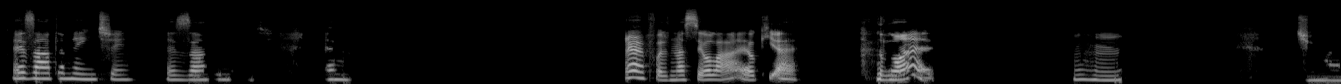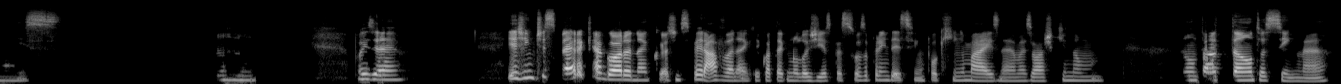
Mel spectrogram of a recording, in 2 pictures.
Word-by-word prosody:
Exatamente, 260 -4 -4 0.3
exatamente. 215 0 -10 0.5
É - - -7 2.9
É, 310 -2 +5
foi 200 -8 -7
nasceu 215 +1 -1
lá, 215 - -2
é 205 - 0
o 205 - -5
que 455 - -5
é? - - 0 0.8
Não 210 -2 +2
é? - - +1 1.4
Uhum. 210 -3 -10 1.8
Demais. 190 - -8 1.6
Uhum, 200 -1 -11 1.0
pois 245 0 -1
é. 220 -1 +2 1.0
E - - +4
a - - +9
gente 305 +4 +1
espera 380 +2 +7
que - - -8
agora, 220 -5 +9
né, 195 -1 -1
a - - 0
gente 215 -2 -5
esperava, 205 -5 +3
né, - - -4
que - - -14
com 180 - -4
a - - -8
tecnologia 175 -1 -2
as 175 - -8
pessoas 195 - -6
aprendessem 200 - -5
um - - -13
pouquinho 185 0 -9
mais, 170 -2 0
né, 165 - -9
mas 170 +1 -8
eu 170 - -2
acho 165 0 -2
que 195 - -13
não 185 0 -12 0.8
não 195 0 -4
está 195 0 +4
tanto 195 0 +5
assim, 170 -4 -1
né. 155 +2 -6
205 Hz, 110 wpm, -24 LUFS, 185-225 Hz, 2.9 s, a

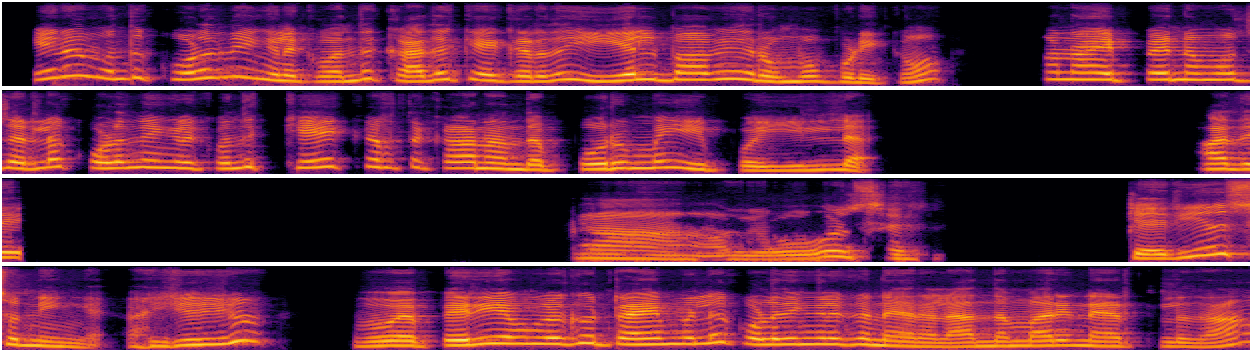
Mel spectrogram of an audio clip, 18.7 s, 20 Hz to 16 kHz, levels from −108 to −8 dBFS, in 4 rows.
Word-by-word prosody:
ஏன்னா 440 +6 0
வந்து, 360 +3 -3
குழந்தைங்களுக்கு 310 - 0
வந்து 240 - -2
கத 220 +4 +3
கேட்கறது 225 0 +1
இயல்பாவே 295 +5 +3
ரொம்ப 215 +2 0
புடிக்கும். 190 - -5 0.4
ஆனா 310 -1 -1
இப்ப 290 +3 -11
என்னமோ 290 -1 -1
தெரில்ல, 270 +5 +1
குழந்தைங்களுக்கு 270 -2 0
வந்து 310 +4 -4
கேட்குறத்துக்கான 290 -4 -1
அந்த 210 -2 +2
பொறுமை 270 +5 +2
இப்ப 185 -2 -5 0.2
இல்ல. 205 +2 -4 1.4
அதே 230 -1 +2 2.1
ஆ. 190 -1 -3 0.5
ஐயோ! 150 +1 -7 0.3
சரி. 175 -3 -8 0.8
சரியா 195 - +1 0.2
சொன்னீங்க. 205 -9 0 0.2
ஐய்யய்யோ! 240 - +1 0.4
வ 200 - +2 0.2
பெரியவங்களுக்கும் 285 +3 +4
டைம் 265 +1 +7
இல்ல, 300 +5 0
குழந்தைங்களுக்கும் 260 -1 +3
நேரம் 190 -4 0
இல்ல. 170 0 0
அந்த 195 - -1
மாரி 215 +2 +2
நேரத்தில 190 -1 -3
தான், 170 - -3
255 Hz, 120 wpm, -23 LUFS, 210-295 Hz, 2.1 s, டைம்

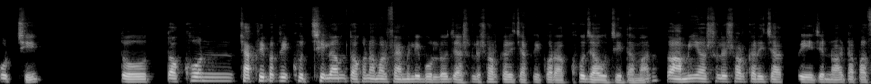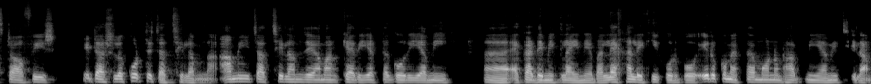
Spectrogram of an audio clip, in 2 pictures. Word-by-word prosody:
করছি, 135 -5 0 0.9
তো - - +7 0.4
তখন 175 +5 +3 0.4
চাকরি-বাকরি 160 +2 +4
খুঁজছিলাম। 150 -1 +2
তখন 130 +2 0
আমার 130 -1 +1
ফ্যামিলি 125 +1 +2
বলল 120 0 0
যে - - +1
আসলে 125 +1 -6
সরকারি 120 -1 0
চাকরি 110 +1 -4
করা 110 -2 +2 0.2
খোঁজা 120 -6 +4
উচিত 100 -1 -3
আমার। 95 +2 -3
তো - - -2
আমি 130 +3 +3
আসলে 135 +1 -1
সরকারি 130 -2 +1
চাকরি 115 0 0
যে 115 - +2
৯ঃ০০-৫ঃ০০ 110 0 -2
অফিস, 110 +2 -3 0.4
এটা - - +1
আসলে 130 +3 0
করতে 160 -2 +1
চাচ্ছিলাম 95 -1 -3
না। - - -7 0.2
আমি 130 +3 +2
চাচ্ছিলাম 120 +1 -1
যে - - +3
আমার 110 -1 -1
কেরিয়ারটা 110 -2 -1
গড়ি 100 -1 +1
আমি 100 -1 -2 0.5
আ - - 0 0.3
একাডেমিক 100 -1 +2
লাইনে 95 0 0
বা 95 - +1
লেখালেখি 115 -1 +1
করবো। 100 -1 -1 0.2
এরকম 145 -2 +4
একটা 105 +3 -4
মনোভাব 105 -1 -1
নিয়ে 100 -2 -1
আমি 100 - -1
ছিলাম। - - -2
115 Hz, 170 wpm, -23 LUFS, 105-130 Hz, 0.9 s, তো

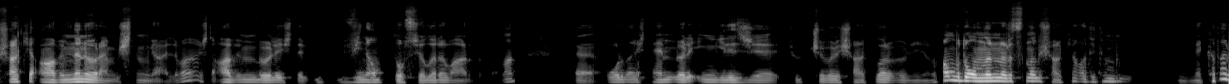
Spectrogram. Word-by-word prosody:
şarkıyı 120 0 0
abimden 110 +3 +3
öğrenmiştim 95 -4 0
galiba. 75 -3 -13
İşte, - - -13
abimin 110 0 -4
böyle, 105 0 -1
işte, 100 - -11 0.3
winup 105 +2 -7
dosyaları 100 -1 -5
vardı 95 - -13 0.2
falan. - - -13 0.6
Iıı, - - -11
oradan, 110 0 -7
işte, 110 +1 -16
hem, 110 +1 -6
böyle, 110 -1 0
İngilizce, 100 -3 -6
Türkçe, 105 0 -11
böyle, 100 -1 -6
şarkılar 100 +3 -7
öğreniyorum 90 -2 -17
falan 190 +8 +3
bu 180 - +5
da 170 - +10
onların 155 0 +10
arasında 150 +1 +3
bir - - -6
şarkı. 105 +3 -11
"Ya" 130 -4 -12
dedim, 135 +3 -10
"Bu 130 -4 -20 0.4
ne 90 +1 -20
kadar 245 - -1
105 Hz, 165 wpm, -26 LUFS, 100-120 Hz, 0.6 s, da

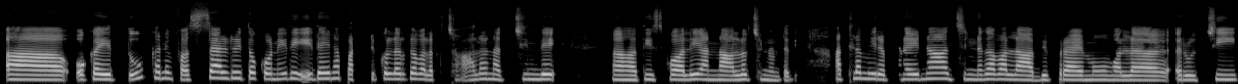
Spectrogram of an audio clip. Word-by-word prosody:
ఆహ్, 220 -1 +7 0.2
ఒక 230 - -9 0.2
ఎత్తు 220 0 -4 0.2
కానీ 285 -1 -1
ఫస్ట్ 220 -1 -2
శాలరీతో 285 -1 +3
కొనేది 255 +2 -2
ఏదైనా 270 +3 +1
పర్టిక్యులర్‌గా 250 +2 -2
వాళ్ళకి 215 -2 -5
చాలా 235 +4 -5
నచ్చిందే 235 +2 -1 0.7
ఆహ్, 215 -1 +3
తీసుకోవాలి 225 0 0
అన్న 215 -1 -4
ఆలోచన 225 +1 -2
ఉంటది. 195 +2 -9 0.4
అట్లా 240 +5 -3
మీరు 250 -2 0
ఎప్పుడైనా 235 +4 -2 0.3
చిన్నగా 230 0 -2
వాళ్ళ 230 -1 +1 0.2
అభిప్రాయము 210 0 -1
వాళ్ళ 200 0 0 0.5
రుచి 210 +3 -3
230 Hz, 120 wpm, -23 LUFS, 215-250 Hz, 0.7 s, ఆహ్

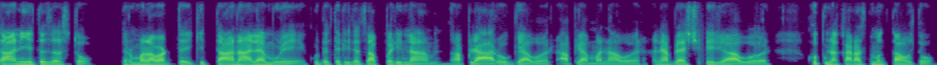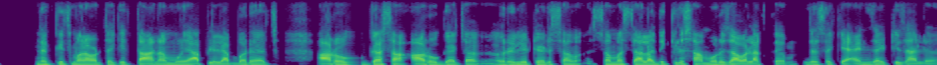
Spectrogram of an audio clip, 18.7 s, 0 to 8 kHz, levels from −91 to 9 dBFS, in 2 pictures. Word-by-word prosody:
ताण 160 0 +5
येतच 140 +1 +1
असतो. 115 -4 -3 0.3
तर 125 - -3
मला 135 +2 +6
वाटतंय, 125 -3 +2
की 125 - -5
ताण 130 0 +5
आल्यामुळे 120 -3 +3 0.2
कुठेतरी 125 +1 -4
त्याचा 125 0 +2
परिणाम 115 -5 0 0.2
आपल्या 110 - +4
आरोग्यावर 105 -1 0 0.2
आपल्या 110 +1 -1
मनावर 105 -1 -2
आणि 125 0 -2
आपल्या 125 0 +3
शरीरावर 115 -3 0 0.4
खूप 195 -4 -2
नकारात्मकता 130 +1 +1
होतो. 110 -2 -4 0.5
नक्कीच 130 +2 -2
मला 130 -1 +4
वाटतं, 125 0 -1
की 130 - -3
ताणामुळे 120 +2 +2
आपल्याला 120 +1 -1
बरच, 120 0 -3 0.5
आरोग्या 125 +2 +1 0.4
आरोग्याच्या 130 +2 0 0.3
रिलेटेड 135 +2 -1
सम 130 +1 -3 0.2
समस्यालादेखील 145 +3 0
सामोरं 125 +3 +1
जावं 115 -1 +5
लागतं. 110 +1 -3 0.2
जसं 120 0 -4
की 125 - -2
एन्झायटी 115 +1 -3
झालं 105 -1 -3
125 Hz, 130 wpm, -19 LUFS, 115-130 Hz, 0.5 s, मला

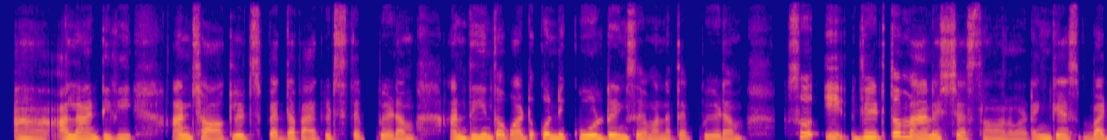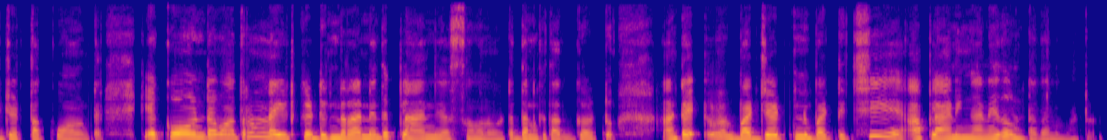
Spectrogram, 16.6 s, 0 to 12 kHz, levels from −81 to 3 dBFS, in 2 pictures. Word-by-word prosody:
ఆ! - - +2 0.3
అలాంటివి. 250 -1 +1 0.4
And 270 +1 +4
chocolates 250 0 0
పెద్ద 240 -2 -1
ప్యాకెట్స్ 230 +1 -4
తెప్పియడం. 225 0 -3 0.3
అండ్ 260 0 +3
దీంతో 270 +1 +3
పాటు 270 +2 0
కొన్ని 265 -2 +6
కూల్‌డ్రింక్స్ 265 0 +5
ఏమన్నా 235 -1 -4
తెప్పియడం. 225 -1 -4 0.4
సో, 355 - 0 0.2
ఈ - - +3 0.2
వీటితో 315 +3 +5
మ్యానేజ్ 255 0 +2
చేస్తాం 235 -1 -5
అనమాట. 215 0 -8
ఇన్‌కేస్ 250 0 -1
బడ్జెట్ 235 +1 -3
తక్కువ 220 -1 -7
ఉంటే. 200 - -13 0.4
ఎక్కువ 315 0 +6
ఉంటే 300 0 +2
మాత్రం 310 +6 -3
నైట్‌కి 280 +2 +2
డిన్నర్ 260 0 +3
అనేది 260 +5 0
ప్లాన్ 235 -3 0
చేస్తాం 225 0 -7
అనమాట 210 0 -11
దానికి 240 +1 -3
తగ్గట్టు. 220 +1 -6 0.4
అంటే, 275 +4 +4 0.4
బడ్జెట్‌ని 260 +2 +3
బట్టించి 240 - -3 0.3
ఆ - - +1
ప్లానింగ్ 250 -1 +2
అనేది 275 +6 +1
ఉంటాదనమాట. 210 -3 -11
250 Hz, 150 wpm, -23 LUFS, 230-265 Hz, 0.4 s, కొన్ని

